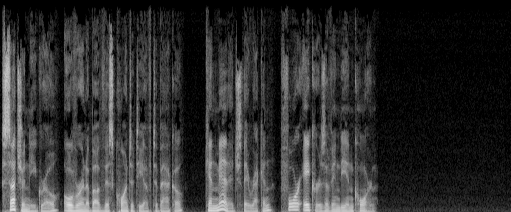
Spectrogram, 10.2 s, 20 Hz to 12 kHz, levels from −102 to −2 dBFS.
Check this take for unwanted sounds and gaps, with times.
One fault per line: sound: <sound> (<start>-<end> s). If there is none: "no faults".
no faults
